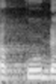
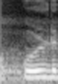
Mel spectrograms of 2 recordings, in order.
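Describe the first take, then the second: First: "कुड" with no l sound before the d; silent L. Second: "कुल्ड" with the l sounded before the d; mispronounced could. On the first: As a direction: say "कुड", leaving the L out. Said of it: "यानी एल silent है". ("कुड", एल silent रखकर) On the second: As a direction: say "कुल्ड", wrongly voicing the L. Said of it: "कुल्ड नहीं पढ़ना". ("कुल्ड", एल की आवाज़ के साथ ग़लत उच्चारण) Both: Shown as a demonstration.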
